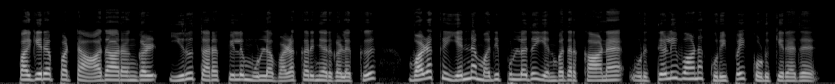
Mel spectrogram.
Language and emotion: Tamil, neutral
